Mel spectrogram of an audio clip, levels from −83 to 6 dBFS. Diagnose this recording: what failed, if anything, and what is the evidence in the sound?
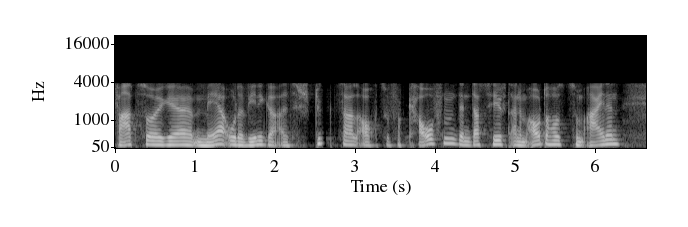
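The failure sits in the network and jitter-buffer stage: packets arrived late or too slowly, so the buffer repeatedly ran dry and the receiver stretched the last sound to cover each wait. Between 1.86 and 2.66 s, right after "mehr oder" and before "auch zu verkaufen denn", this produces repeated stalls (stutter): nine short hitches, the longest about 43 ms, adding 121 ms of filler, so the phrase drags. Nothing is lost. The telephone-band sound, with nothing above 4 kHz, fits a G.711 call.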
